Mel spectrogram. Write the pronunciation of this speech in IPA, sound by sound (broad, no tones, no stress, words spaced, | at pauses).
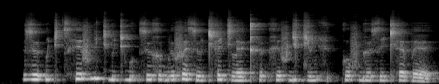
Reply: zøʔ uct͡sʰef ɡɪcɡɵcɡʷɪʔ sʉxɵbøf ɛsʉ cʰɛclɛ kʰøʔxefɟɵt͡ɕøʎ hɪkːofɡø sicʰɛpɛ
